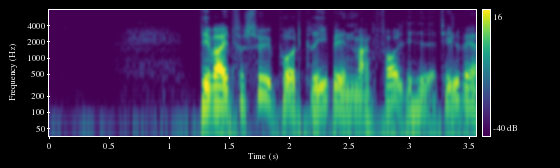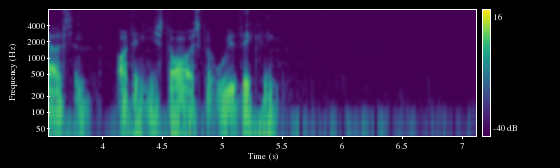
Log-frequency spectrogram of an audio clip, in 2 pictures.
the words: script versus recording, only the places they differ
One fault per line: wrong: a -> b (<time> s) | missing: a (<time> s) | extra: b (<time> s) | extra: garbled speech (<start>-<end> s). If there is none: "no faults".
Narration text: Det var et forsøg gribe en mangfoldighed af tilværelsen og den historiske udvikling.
extra: på at (1.9 s)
